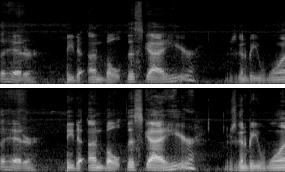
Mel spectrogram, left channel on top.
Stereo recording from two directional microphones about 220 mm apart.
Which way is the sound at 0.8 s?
35° right (ahead or behind).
